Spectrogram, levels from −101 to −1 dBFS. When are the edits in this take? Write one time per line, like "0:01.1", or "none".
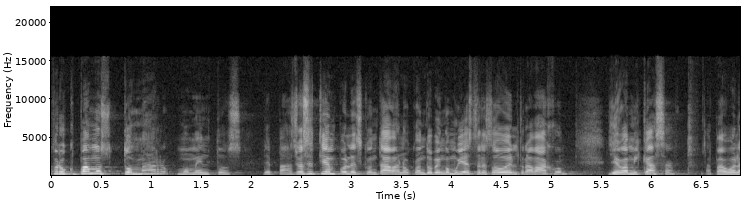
none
